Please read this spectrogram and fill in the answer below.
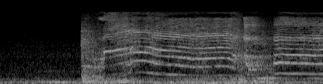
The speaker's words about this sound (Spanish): El llanto prolongado que se escucha en una sala de parto es el sonido más esperado por una madre que está dando a luz.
